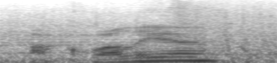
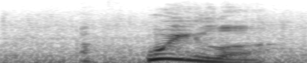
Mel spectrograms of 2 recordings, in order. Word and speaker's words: Aquila: Aquelia, you know how that's pronounced?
